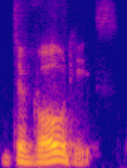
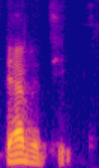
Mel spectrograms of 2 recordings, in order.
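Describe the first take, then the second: First: It is pronounced the way the community says it. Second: It is pronounced the way the dictionary gives it. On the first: The speaker calls it wrong. "everyone mispronounced everything" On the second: The speaker calls it right. "It's going to say devotees"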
